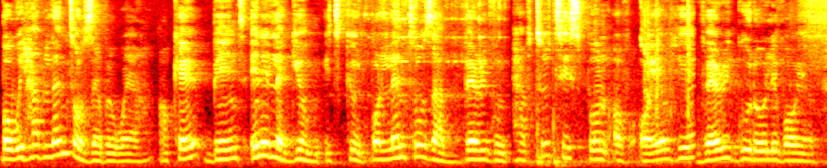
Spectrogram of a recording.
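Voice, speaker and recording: A soft-spoken woman with very deep, low pitch, lively intonation and an animated tone. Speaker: cooking youtuber. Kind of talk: cooking tutorial.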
